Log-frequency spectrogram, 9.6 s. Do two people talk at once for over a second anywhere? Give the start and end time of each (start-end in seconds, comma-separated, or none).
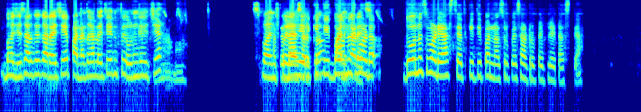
4.1-5.6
